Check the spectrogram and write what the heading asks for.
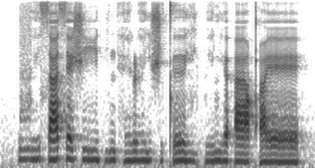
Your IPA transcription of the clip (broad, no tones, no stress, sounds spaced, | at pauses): v e̤ s a s ɛ ʃ iː pʲ ɛ̤ n h ɛ̤ ɭ ɛ̤ j ʃ e̤ tʼ ɘː vʲ e̤ p e̤ lʲ ɛ̤ ɐ̯ ʔ aː qʼ ɛː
